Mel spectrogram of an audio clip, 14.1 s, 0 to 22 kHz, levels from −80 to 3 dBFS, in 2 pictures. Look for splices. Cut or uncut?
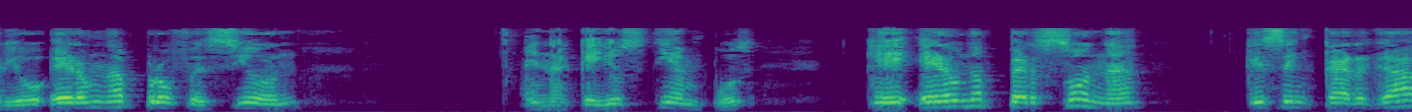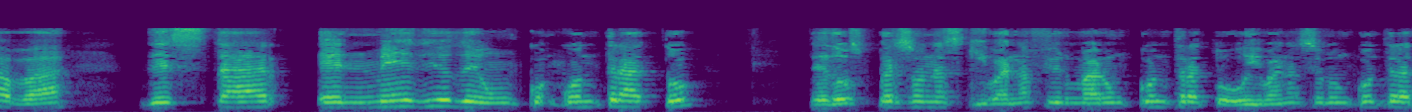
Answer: cut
